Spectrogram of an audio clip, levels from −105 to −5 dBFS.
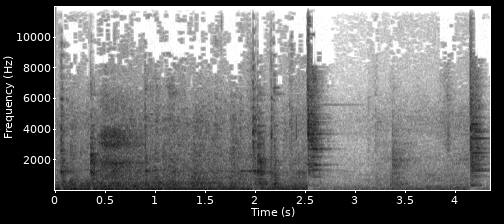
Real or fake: real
